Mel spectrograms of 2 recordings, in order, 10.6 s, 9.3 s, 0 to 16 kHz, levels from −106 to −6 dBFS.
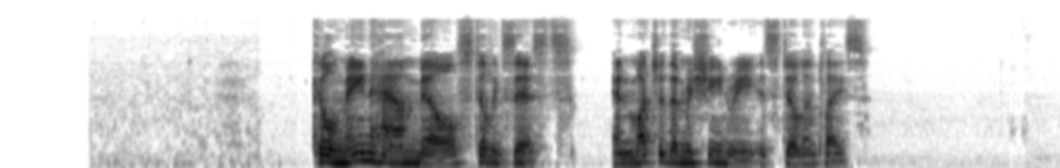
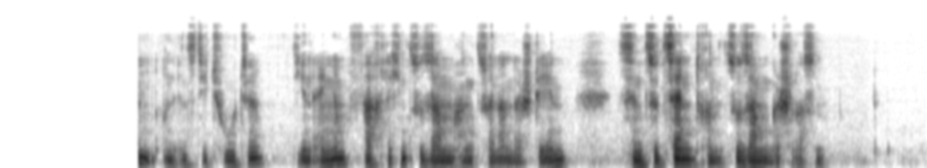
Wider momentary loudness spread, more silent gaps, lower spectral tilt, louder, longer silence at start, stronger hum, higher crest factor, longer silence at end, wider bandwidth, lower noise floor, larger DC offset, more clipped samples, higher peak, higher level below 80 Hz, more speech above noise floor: about the same, 15 LU vs 13 LU; neither; about the same, -5.5 dB/octave vs -4.5 dB/octave; first, -17 LUFS vs -30 LUFS; first, 3.15 s vs 1.4 s; neither; second, 20 dB vs 26 dB; first, 2 s vs 1.05 s; first, 10.5 kHz vs 9.4 kHz; first, -84 dBFS vs -73 dBFS; neither; neither; first, 0 dBFS vs -6 dBFS; about the same, -58 dBFS vs -54 dBFS; first, 67 dB vs 43 dB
